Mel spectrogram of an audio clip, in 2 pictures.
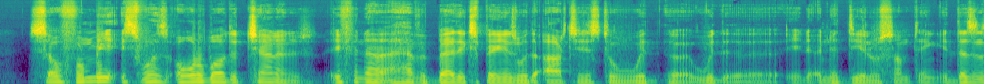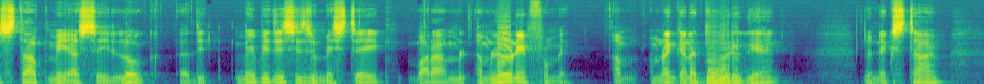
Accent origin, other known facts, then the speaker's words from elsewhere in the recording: Marrakesh, Marrakesh-Safi, Morocco; Well, I come from a poor environment. I come from Marrakesh, the old city, the Medina. So, you know, it's a poor neighborhood.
